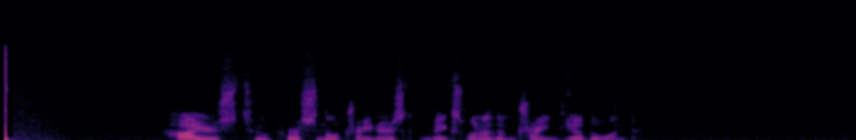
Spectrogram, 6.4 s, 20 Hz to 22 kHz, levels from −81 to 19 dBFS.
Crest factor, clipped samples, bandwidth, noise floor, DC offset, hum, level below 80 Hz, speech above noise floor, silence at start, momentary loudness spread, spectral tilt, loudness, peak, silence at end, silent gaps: 34 dB; under 0.1%; 14.5 kHz; -76 dBFS; under 0.1%; none; -50 dBFS; 33 dB; 0.05 s; 13 LU; -5 dB/octave; -42 LUFS; -8 dBFS; 1.75 s; none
